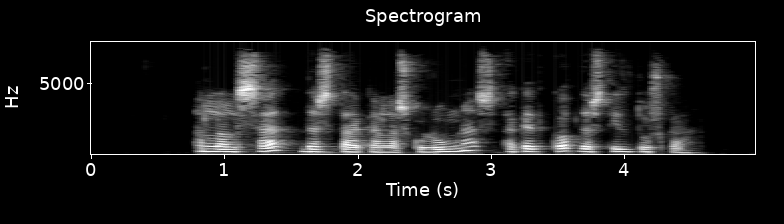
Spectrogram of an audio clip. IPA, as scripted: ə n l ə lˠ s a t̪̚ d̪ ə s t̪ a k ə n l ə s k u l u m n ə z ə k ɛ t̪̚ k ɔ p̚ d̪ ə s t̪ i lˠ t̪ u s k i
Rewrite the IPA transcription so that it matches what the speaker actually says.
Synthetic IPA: ə n l ə lˠ s a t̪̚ d̪ ə s t̪ a k ə n l ə s k u l u m n ə z ə k ɛ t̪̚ k ɔ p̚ d̪ ə s t̪ i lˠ t̪ u s k a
